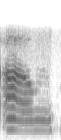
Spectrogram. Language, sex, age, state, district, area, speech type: Sanskrit, female, 45-60, Tamil Nadu, Kanyakumari, urban, conversation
